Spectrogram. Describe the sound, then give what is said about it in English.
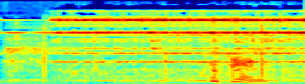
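A telephone rings with a continuous, shrill electric bell that starts abruptly after a brief low sound and keeps jangling loudly, with no one speaking. “The phone.”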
